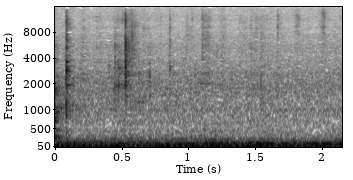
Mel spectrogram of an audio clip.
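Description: Faint, soft handling sounds of fingers rubbing seasoning onto raw chicken thighs, with a small tick about half a second in, over a low steady hum.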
